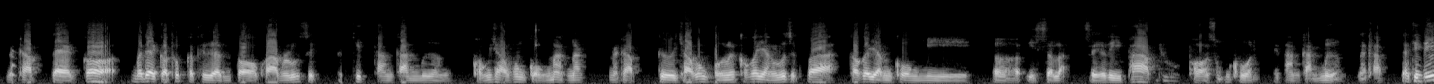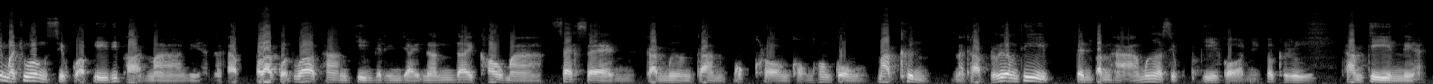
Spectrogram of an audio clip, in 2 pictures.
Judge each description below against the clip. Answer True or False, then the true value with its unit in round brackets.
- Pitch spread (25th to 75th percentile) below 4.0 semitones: True (2.7 semitones)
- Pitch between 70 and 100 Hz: True (95 Hz)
